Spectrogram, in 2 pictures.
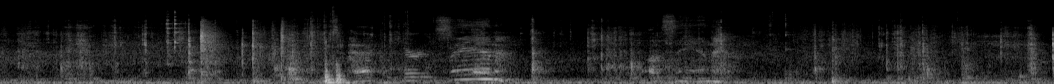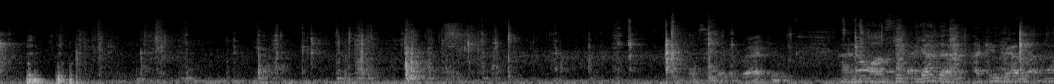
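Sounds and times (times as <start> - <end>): heavy metal knocks: 3.2 - 3.6, 10.8 - 11.4.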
